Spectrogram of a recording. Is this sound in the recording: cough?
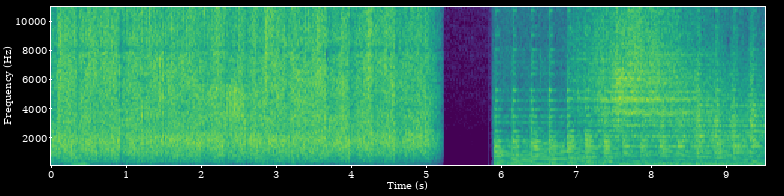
no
